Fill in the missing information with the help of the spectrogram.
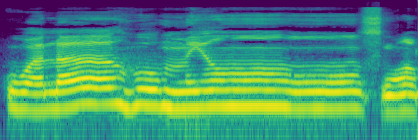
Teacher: itu ditebalkan. Ya, ditebalkan nun sukun bertemu dengan huruf shad kan dengan tebal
